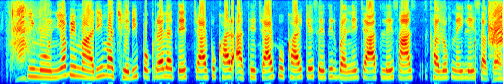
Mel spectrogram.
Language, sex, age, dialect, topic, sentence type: Chhattisgarhi, female, 25-30, Western/Budati/Khatahi, agriculture, statement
